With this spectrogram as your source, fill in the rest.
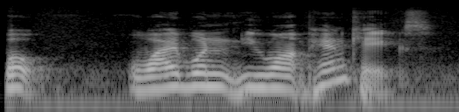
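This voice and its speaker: A man plays a puzzled player in improv comedy. His voice is a little higher than average. He stumbles over his words, repeats himself and keeps firing off questions. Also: animated, a little slow. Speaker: improviser acting as confused player.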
